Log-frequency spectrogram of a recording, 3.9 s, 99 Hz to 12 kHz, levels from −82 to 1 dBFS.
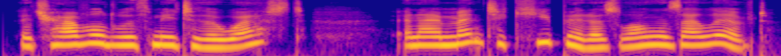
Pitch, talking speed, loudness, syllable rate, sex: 260 Hz, 275 wpm, -16 LUFS, 6.4 syllables/s, female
